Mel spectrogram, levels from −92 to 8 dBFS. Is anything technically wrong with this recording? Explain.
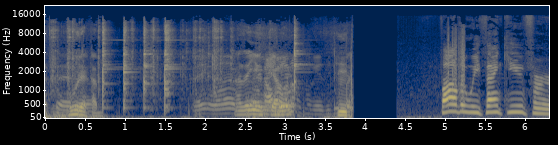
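Yes. There is one fault. From 5.03 to 5.24 s, a burst of cable scratch noise sits over the sound for about a fifth of a second. It is a dense, uneven scratching and rustling, only a little quieter than the sound itself. The likely cause is a worn cable, connector or control being moved. As the contact shifts, its resistance jumps about rapidly, and those jumps add ragged noise to the signal until the movement stops.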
